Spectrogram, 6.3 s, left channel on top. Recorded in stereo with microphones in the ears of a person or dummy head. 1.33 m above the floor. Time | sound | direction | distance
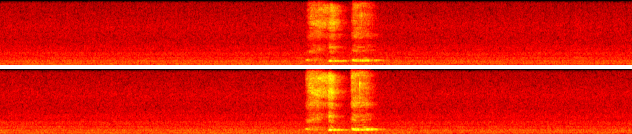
3.1 | a baby crying | 55° right (ahead or behind) | 1.9 m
